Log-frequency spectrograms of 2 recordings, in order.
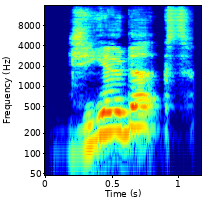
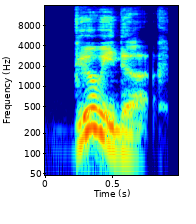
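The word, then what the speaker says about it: geoduck: And they're the word looks like geoducks. – Geoducks. – Like a rock and a duck, geo, but it is not, and it's actually not even pronounced that way. It's gooey duck.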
